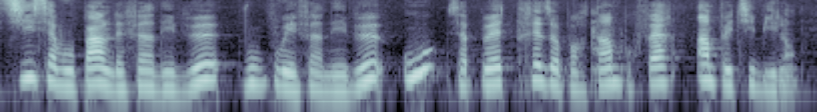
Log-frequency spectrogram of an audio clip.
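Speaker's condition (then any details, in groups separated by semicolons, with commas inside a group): No condition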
